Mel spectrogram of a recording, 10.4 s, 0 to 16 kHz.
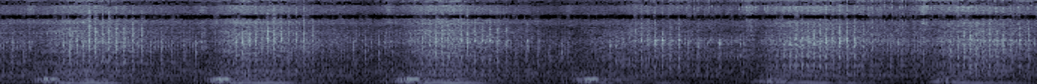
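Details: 2005 pre-facelift Ford Focus 2 with 1.6 Duratec HXDA petrol engine, about 130,000 km, hot: repeated revs, each followed by a sharp metallic knock as the throttle closes; an unknown knock on lift-off that appears when warm.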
